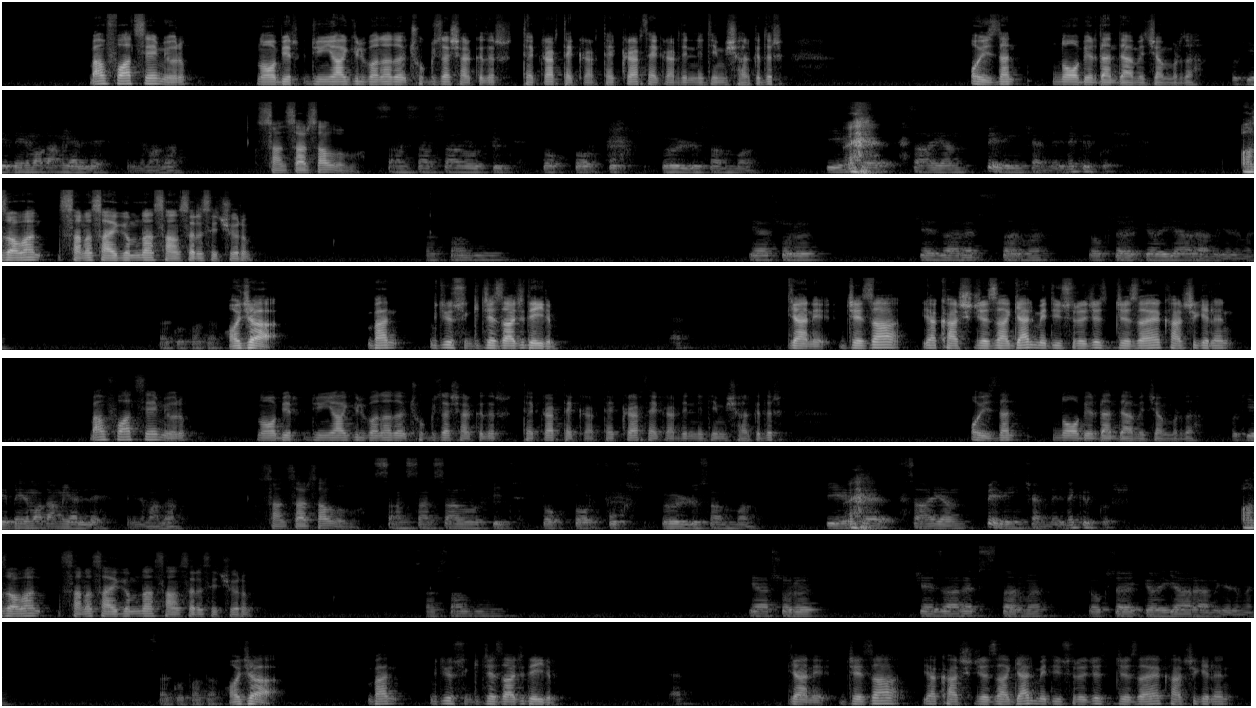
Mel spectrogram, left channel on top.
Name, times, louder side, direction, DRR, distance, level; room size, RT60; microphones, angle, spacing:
voice 1, 0.9-1.9 2.6-7.8 9.7-10.1 10.5-12.0 15.1-16.1 20.9-21.3 24.9-27.5 39.8-40.3 41.2-41.5 41.8-43.1 45.4-49.9, left 7 dB, 75° left, 0.4 m, -30 dB
voice 2, 12.3-14.3 16.2-20.0 20.8-23.8 29.3-30.1 32.5-33.2 34.2-35.5 35.9-37.6 39.1-39.7 44.2-44.4, right 1 dB, 40° right, 2.7 m, -42 dB
15.0 x 10.5 x 2.8 m
head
